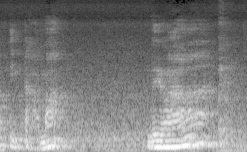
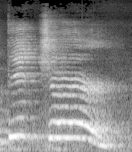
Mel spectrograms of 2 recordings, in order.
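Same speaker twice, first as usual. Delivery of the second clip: drawn-out, higher-pitched call for a teacher; mock call, pitched up; imitated calling out; 8 semitones higher than usual. Quoting people calling out to Jesus.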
